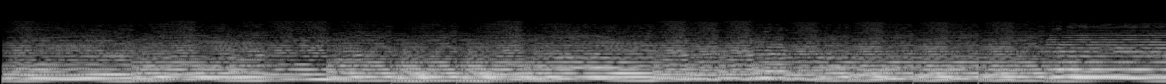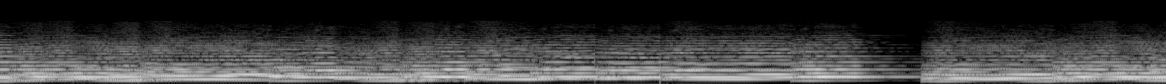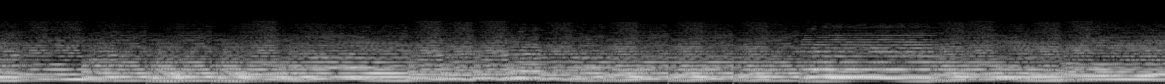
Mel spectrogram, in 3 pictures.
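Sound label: Duet, horn; Mozart; Duets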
